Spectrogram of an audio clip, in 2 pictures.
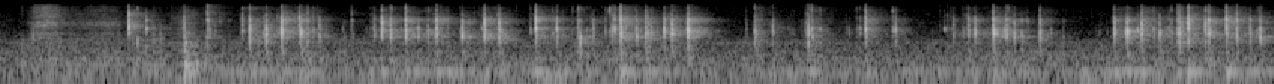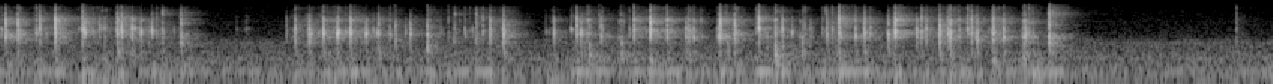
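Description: Typing on a computer keyboard: quick runs of key clicks in several bursts with short pauses between them, stopping shortly before the end.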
